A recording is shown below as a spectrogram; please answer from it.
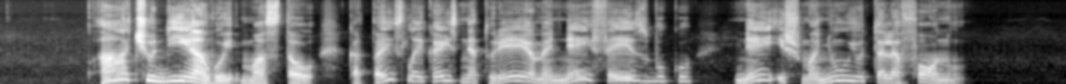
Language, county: Lithuanian, Kaunas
